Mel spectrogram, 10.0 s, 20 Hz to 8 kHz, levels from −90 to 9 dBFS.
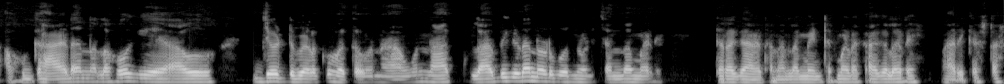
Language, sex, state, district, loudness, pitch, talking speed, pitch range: Kannada, male, Karnataka, Shimoga, -17 LUFS, 110 Hz, 150 wpm, 105-120 Hz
